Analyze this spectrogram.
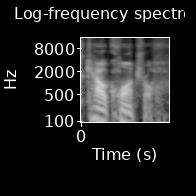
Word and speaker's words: Quantrill: First of all, his name is Cal Quantrill, please.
